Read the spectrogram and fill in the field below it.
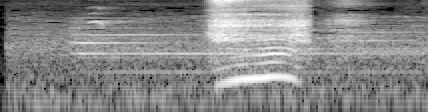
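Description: A boy cries out in surprise.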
